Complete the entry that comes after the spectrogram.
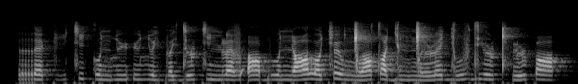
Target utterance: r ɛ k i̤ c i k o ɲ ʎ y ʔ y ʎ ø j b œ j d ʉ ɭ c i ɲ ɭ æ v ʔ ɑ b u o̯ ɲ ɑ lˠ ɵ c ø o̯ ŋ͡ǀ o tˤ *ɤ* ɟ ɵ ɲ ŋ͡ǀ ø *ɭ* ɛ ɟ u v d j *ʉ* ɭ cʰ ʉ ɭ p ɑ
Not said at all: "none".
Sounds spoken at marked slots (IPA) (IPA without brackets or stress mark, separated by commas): o, ɭ, ʉ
